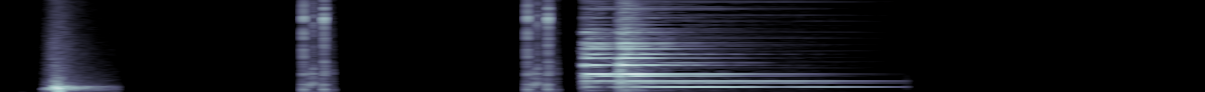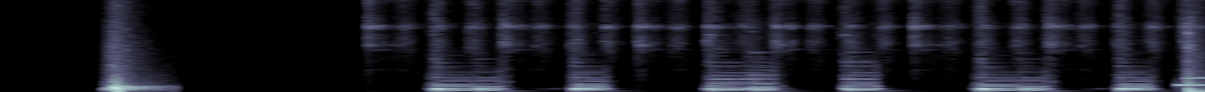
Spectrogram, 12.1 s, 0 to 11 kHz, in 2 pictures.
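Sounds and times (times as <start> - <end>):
notification bell ding: 2.9 - 4.6.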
